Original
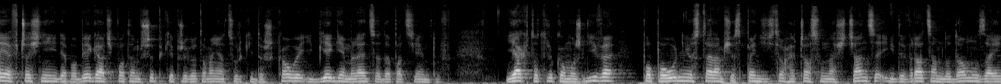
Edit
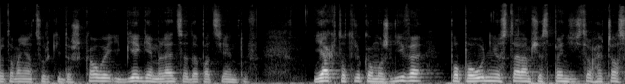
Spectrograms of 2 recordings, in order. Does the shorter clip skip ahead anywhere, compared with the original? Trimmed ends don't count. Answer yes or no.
no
